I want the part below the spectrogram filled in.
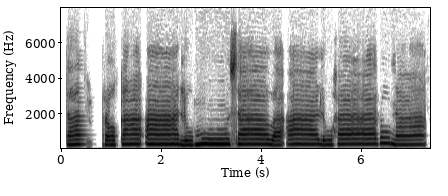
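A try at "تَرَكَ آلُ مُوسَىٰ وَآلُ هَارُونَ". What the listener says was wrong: Harunya panjang. Haruna gitu Bu.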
